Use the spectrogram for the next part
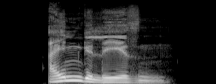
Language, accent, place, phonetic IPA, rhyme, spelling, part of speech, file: German, Germany, Berlin, [ˈaɪ̯nɡəˌleːzn̩], -aɪ̯nɡəleːzn̩, eingelesen, verb, De-eingelesen.ogg
- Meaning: past participle of einlesen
